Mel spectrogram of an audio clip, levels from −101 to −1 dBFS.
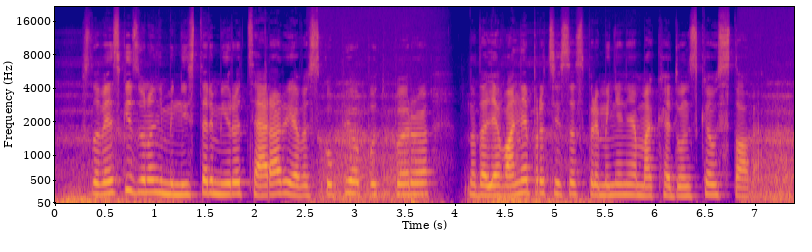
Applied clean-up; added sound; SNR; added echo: none; Breathing; 9 dB; none.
